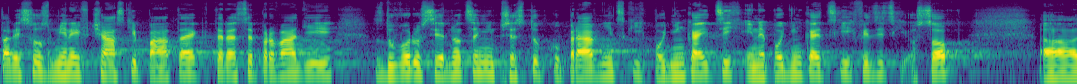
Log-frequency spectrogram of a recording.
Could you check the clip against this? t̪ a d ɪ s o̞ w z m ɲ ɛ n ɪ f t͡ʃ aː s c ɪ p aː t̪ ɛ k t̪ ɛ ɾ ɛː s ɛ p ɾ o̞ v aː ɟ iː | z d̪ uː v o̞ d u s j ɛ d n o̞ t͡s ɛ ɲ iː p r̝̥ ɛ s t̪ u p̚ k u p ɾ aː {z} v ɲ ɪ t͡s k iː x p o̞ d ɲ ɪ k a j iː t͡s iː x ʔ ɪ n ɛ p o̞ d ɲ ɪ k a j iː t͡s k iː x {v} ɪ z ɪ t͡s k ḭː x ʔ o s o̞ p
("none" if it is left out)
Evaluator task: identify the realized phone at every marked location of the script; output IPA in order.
none, f

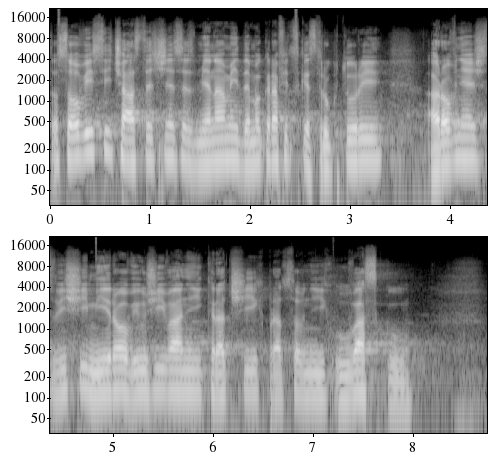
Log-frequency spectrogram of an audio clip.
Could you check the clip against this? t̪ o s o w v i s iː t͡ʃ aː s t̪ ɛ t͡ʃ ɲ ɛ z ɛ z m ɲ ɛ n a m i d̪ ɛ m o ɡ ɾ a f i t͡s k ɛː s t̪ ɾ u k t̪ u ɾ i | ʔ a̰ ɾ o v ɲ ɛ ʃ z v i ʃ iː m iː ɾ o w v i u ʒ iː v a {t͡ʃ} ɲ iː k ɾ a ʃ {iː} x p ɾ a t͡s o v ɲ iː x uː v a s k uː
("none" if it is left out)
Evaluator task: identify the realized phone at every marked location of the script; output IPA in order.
none, iː

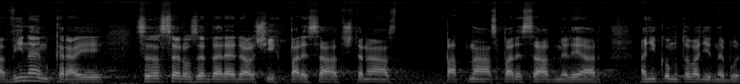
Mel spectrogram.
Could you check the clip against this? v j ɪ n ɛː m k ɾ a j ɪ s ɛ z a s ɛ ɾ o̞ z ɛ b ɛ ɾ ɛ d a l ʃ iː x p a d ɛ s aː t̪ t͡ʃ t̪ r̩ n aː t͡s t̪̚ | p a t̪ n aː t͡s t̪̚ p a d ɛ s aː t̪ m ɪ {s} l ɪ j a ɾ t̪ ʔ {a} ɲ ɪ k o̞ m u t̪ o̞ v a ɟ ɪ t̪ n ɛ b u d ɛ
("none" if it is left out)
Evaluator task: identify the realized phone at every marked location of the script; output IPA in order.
none, a

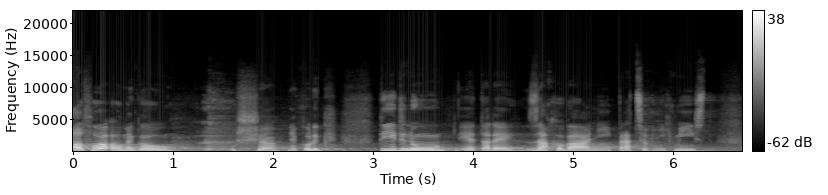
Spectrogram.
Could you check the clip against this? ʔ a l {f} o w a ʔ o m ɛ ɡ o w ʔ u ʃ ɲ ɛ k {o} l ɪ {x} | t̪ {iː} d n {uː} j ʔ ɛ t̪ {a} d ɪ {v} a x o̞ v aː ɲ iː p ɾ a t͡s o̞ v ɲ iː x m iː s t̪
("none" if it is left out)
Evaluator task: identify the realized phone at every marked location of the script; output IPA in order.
f, o, k, iː, uː, a, z

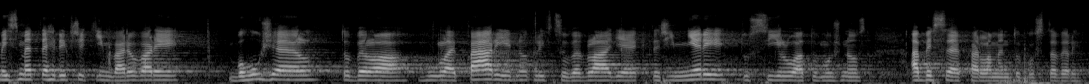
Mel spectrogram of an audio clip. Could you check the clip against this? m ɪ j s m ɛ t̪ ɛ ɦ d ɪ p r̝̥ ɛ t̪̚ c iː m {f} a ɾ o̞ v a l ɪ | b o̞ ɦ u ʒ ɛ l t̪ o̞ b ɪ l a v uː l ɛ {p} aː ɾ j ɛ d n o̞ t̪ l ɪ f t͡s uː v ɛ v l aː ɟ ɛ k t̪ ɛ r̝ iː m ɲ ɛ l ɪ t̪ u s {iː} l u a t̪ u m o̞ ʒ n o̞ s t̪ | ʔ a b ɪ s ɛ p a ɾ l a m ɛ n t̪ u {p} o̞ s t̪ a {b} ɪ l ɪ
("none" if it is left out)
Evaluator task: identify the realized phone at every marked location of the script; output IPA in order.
v, p, iː, p, v

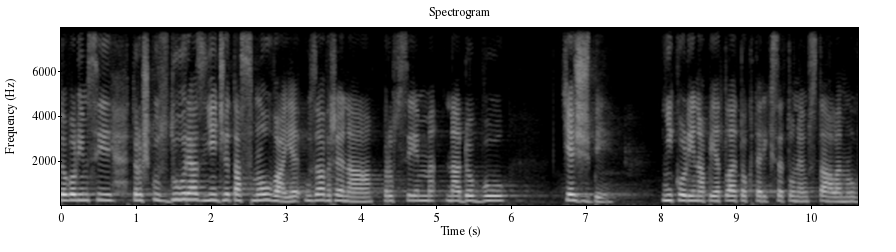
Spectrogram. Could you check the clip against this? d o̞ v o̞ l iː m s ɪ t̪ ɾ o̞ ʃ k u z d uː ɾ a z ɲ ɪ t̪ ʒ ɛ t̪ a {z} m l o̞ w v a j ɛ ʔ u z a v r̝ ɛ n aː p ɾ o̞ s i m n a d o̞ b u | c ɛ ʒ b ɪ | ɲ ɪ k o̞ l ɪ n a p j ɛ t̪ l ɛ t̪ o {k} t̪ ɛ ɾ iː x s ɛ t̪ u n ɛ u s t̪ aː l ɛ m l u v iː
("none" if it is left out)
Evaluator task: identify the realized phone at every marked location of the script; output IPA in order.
s, k

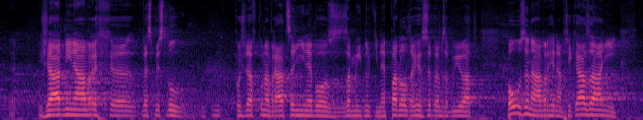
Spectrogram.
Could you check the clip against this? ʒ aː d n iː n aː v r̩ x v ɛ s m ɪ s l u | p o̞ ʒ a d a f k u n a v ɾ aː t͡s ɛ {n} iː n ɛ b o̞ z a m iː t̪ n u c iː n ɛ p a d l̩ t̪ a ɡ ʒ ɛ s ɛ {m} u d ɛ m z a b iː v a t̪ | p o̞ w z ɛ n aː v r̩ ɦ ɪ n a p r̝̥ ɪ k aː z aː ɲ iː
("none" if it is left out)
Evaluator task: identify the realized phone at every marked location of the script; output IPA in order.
ɲ, b

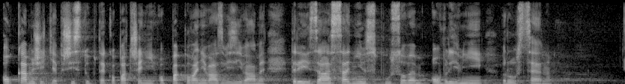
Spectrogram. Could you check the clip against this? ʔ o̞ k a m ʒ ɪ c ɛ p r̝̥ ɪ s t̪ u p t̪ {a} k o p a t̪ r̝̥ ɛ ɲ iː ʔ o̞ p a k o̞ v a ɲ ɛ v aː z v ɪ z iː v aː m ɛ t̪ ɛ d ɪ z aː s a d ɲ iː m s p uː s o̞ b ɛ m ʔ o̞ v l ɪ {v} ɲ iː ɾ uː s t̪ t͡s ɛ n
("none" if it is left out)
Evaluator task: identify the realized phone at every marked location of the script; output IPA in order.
ɛ, v

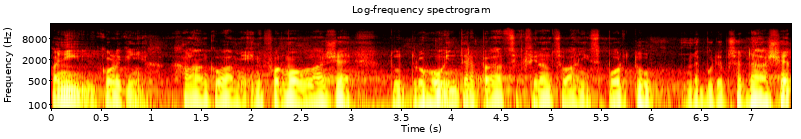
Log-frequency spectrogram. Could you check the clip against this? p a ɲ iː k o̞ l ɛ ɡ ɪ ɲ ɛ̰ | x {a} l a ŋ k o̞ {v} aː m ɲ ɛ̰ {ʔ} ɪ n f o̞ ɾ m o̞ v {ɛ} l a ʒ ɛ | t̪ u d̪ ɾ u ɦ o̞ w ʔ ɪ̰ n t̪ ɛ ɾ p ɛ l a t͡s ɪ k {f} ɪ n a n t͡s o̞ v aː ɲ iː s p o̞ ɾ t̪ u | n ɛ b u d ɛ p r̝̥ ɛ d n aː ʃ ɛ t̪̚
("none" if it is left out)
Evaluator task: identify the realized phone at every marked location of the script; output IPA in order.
a, v, ʔ, a, f

